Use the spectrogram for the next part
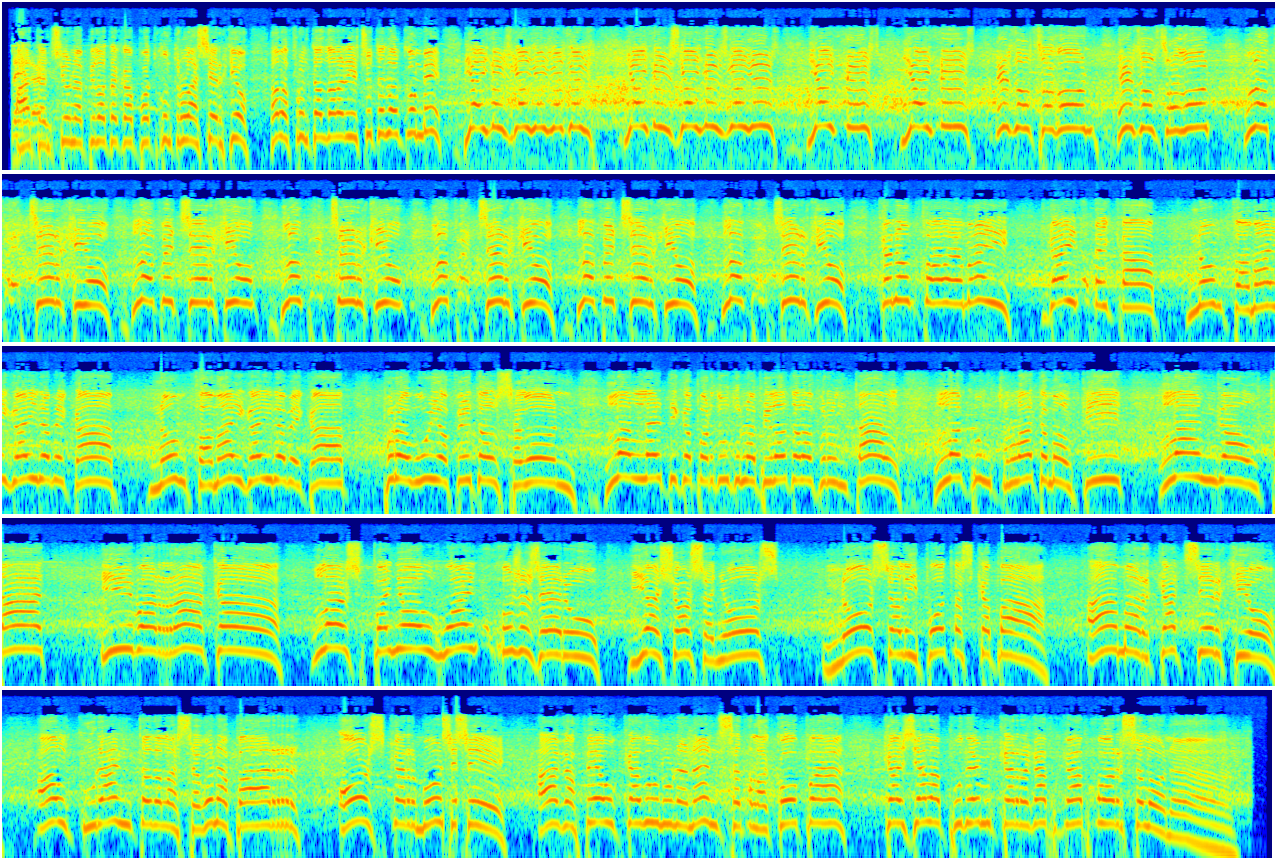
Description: Narración del gol de Sergio en Catalunya Radio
